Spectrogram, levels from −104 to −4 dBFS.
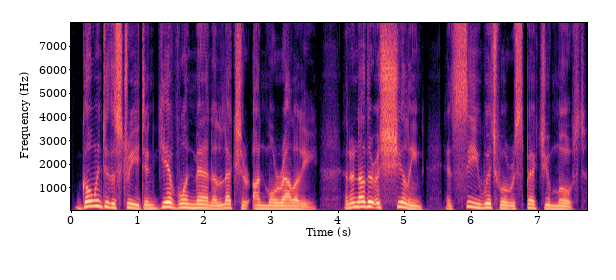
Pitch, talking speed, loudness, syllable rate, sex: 145 Hz, 180 wpm, -18 LUFS, 5.1 syllables/s, male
